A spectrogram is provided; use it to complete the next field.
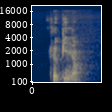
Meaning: present participle of clopiner
- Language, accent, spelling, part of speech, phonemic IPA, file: French, France, clopinant, verb, /klɔ.pi.nɑ̃/, LL-Q150 (fra)-clopinant.wav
